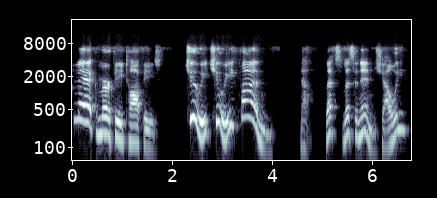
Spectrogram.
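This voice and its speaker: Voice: medium pitch, huge pitch swings, takes it slowly, darkish tone. An actor playing a genial old-time radio show announcer who savors the words of a scripted narration and sponsor plug. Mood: genial, theatrical. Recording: dull lo-fi sound with music behind.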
